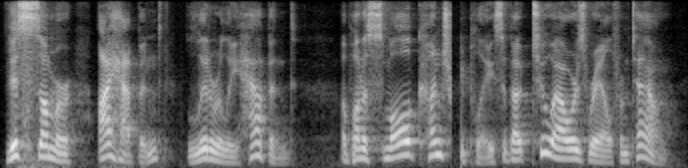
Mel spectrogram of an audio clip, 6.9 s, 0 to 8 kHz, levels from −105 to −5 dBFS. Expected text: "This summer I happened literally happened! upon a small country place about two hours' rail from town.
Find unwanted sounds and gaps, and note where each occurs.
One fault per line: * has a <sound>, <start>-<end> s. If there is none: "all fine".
* has a dropout, 4.5-4.6 s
